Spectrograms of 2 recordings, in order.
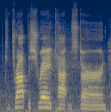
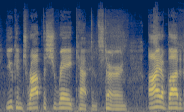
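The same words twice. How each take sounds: First: Put-on loud, slow, pitched-up kid reading; child actor's audition line. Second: Put-on slow, loud, pitched-up kid reading; child actor's audition line. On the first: Young girl auditioning for Princess Leia, slow and loud. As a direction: drag out Captain Stern like a nervous young girl. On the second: Young girl reading her audition line to the director, slow and loud. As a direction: overact it the way a twelve-year-old would. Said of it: "She was like".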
